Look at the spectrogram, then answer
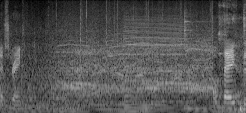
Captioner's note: crowd cheering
